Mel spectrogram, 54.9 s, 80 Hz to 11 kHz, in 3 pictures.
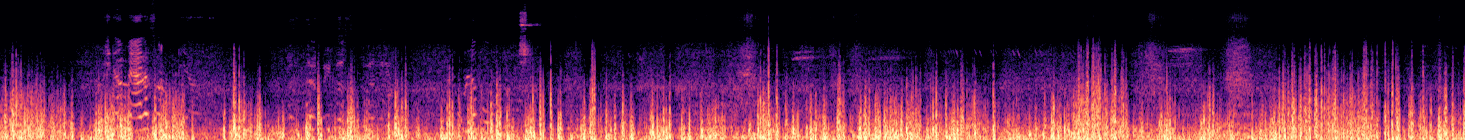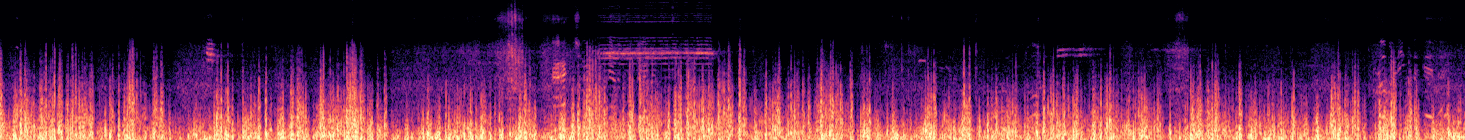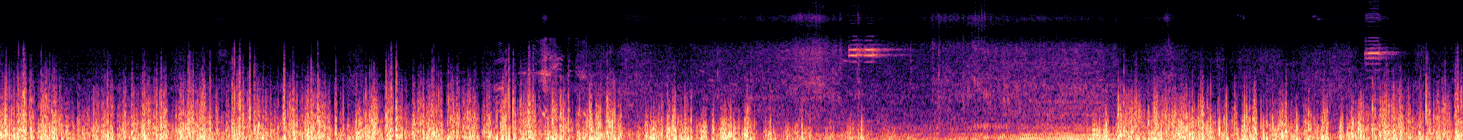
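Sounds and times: vehicle travel noise: 0:00.0 - 0:54.9
wind buffeting microphone: 0:00.0 - 0:54.9.

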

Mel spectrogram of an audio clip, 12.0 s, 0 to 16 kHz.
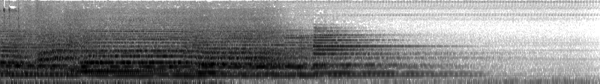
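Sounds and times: held music chord: 0:00.0 - 0:09.8.

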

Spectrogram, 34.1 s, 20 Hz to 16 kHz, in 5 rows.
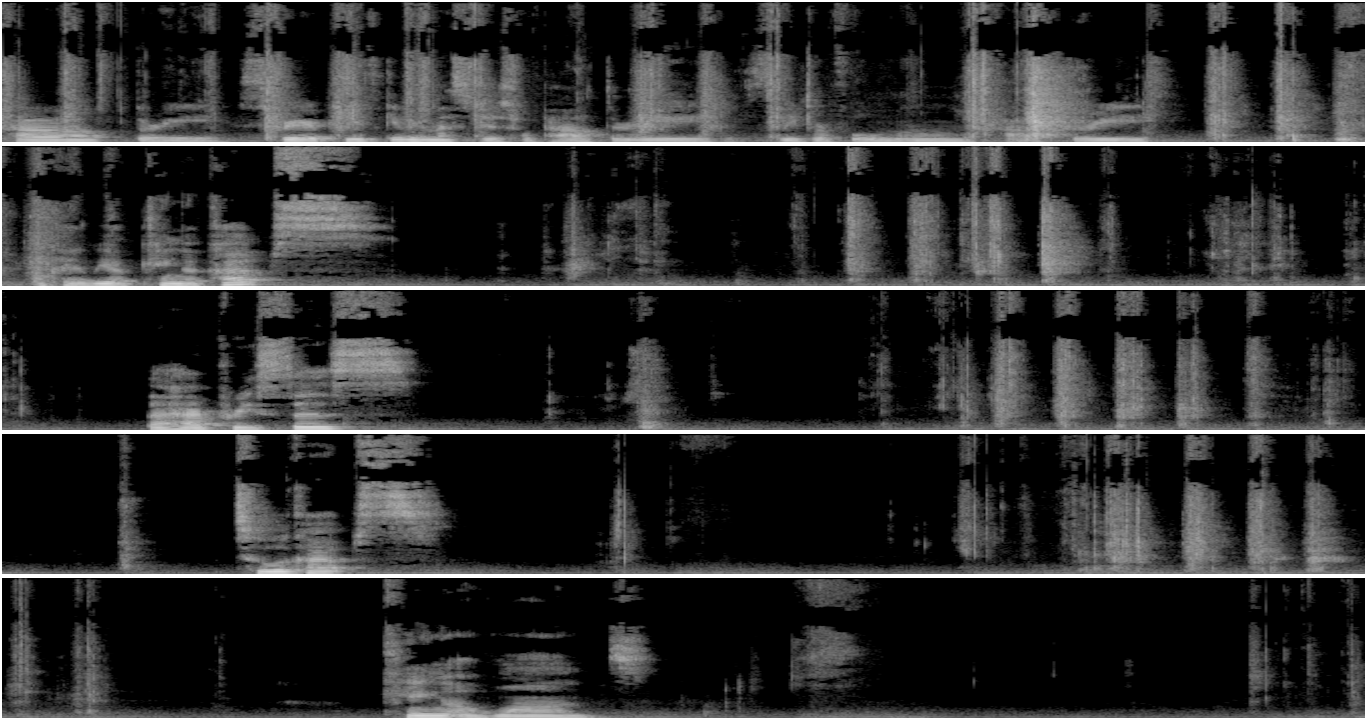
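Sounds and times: cards scraping and swishing: 0:09.5 - 0:14.0, 0:16.4 - 0:17.3, 0:17.9 - 0:20.4, 0:25.0 - 0:27.8.

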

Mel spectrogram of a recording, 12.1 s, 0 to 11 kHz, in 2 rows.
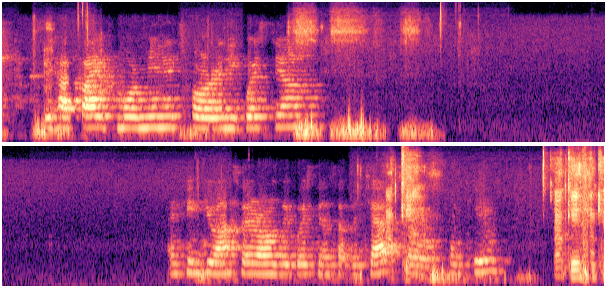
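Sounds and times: person speaking: 0:00.0 - 0:04.6, 0:07.7 - 0:12.0.

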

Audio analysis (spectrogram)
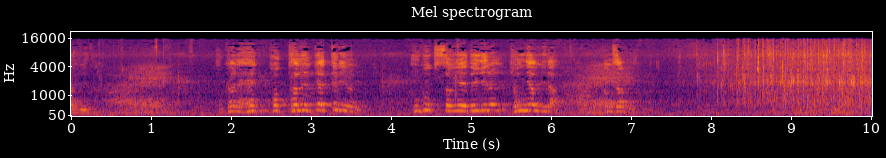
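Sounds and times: crowd applauding: 0:07.8 - 0:10.0.

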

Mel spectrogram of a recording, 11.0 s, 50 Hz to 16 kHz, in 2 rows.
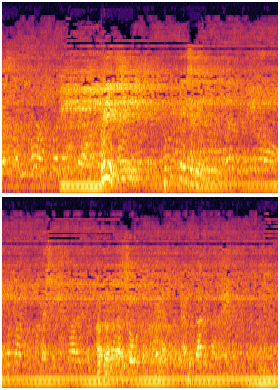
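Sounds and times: faint indistinct voices: 0:00.0 - 0:11.0
low electrical hum: 0:00.0 - 0:11.0.

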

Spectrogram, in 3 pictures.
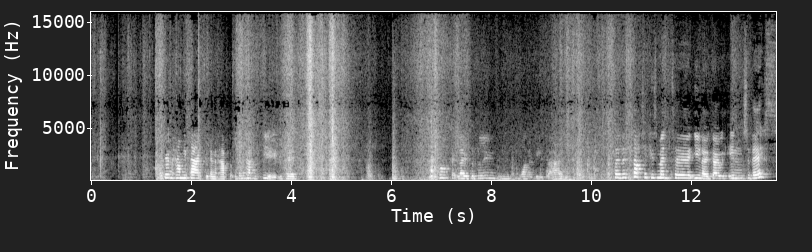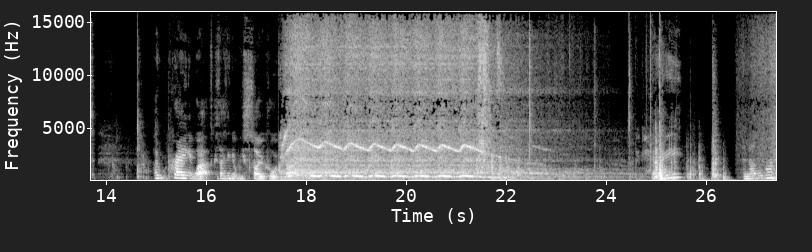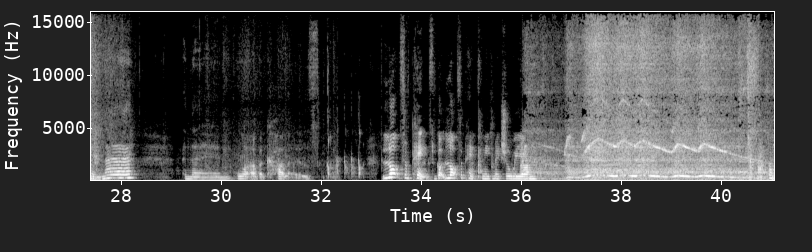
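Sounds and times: plastic bag rustling: 0:00.0 - 0:13.6, 0:20.1 - 0:25.3, 0:26.5 - 0:28.3, 0:29.4 - 0:31.6
electric balloon pump whining: 0:17.4 - 0:24.7, 0:36.0 - 0:41.0.

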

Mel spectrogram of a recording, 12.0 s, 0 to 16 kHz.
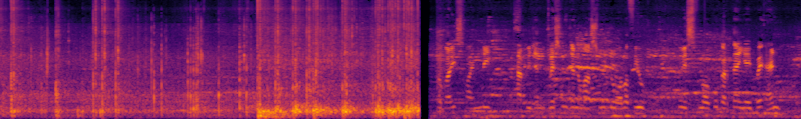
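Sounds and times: fireworks crackling and popping: 0:00.0 - 0:06.8.

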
